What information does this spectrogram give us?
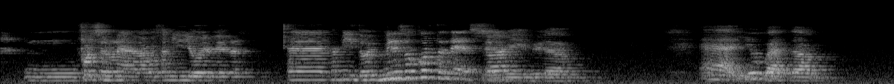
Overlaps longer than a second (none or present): none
